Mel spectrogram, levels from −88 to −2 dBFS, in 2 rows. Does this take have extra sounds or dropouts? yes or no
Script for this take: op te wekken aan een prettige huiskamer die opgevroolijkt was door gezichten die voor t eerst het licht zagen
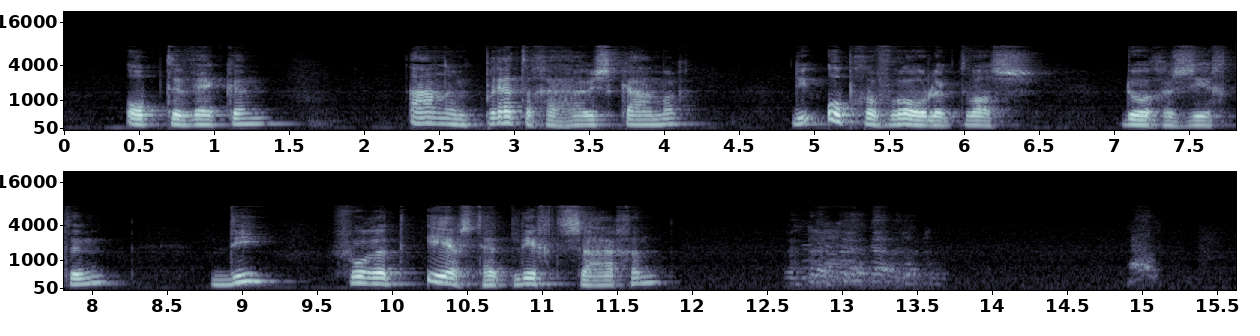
yes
